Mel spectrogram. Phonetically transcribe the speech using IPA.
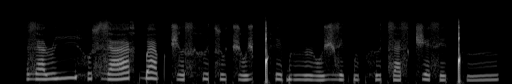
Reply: zaɹiː huszaːx ɡ͡baːpt͡ʃɤs xɯt͡sut͡ʃoʒ ǃʰeɓɯːɹoʒ zek͡pɯphɯt͡sas t͡ʃɛseǃʰɯː

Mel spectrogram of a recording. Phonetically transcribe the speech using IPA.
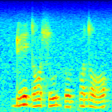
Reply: ɖe˧˥˧ dɔ˧˥˧su˧˥˧hʊ˨˩˦ kɔ˦˥dɔ˨˩˦

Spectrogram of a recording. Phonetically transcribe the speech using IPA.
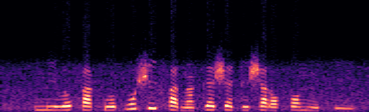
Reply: mi˨lo˨˦ fa˧ɡ͡bo˧ bo˦ʃi˦ fa˦˨dã˧ kɛ˦ʃɛ˦˨ ti˨˦ʃa˦˨ɾɔ˨˦ kɔ˧mĩ˨ hi˨

